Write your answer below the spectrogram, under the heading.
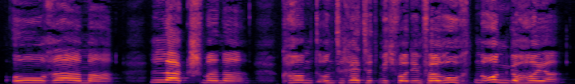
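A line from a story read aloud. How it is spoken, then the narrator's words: Scream. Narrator (German): Sita schrie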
